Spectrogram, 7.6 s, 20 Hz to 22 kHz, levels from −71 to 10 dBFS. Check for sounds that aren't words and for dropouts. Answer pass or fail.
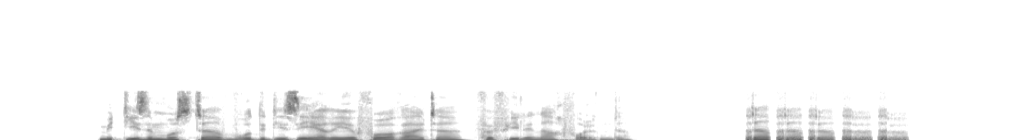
fail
